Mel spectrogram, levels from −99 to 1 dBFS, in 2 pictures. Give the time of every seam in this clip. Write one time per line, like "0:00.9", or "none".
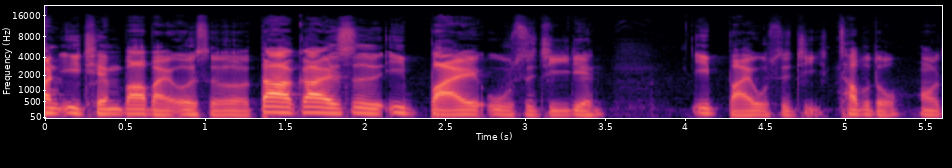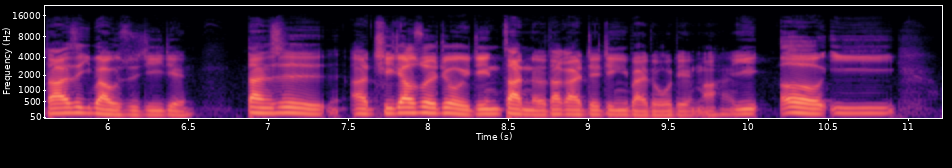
none

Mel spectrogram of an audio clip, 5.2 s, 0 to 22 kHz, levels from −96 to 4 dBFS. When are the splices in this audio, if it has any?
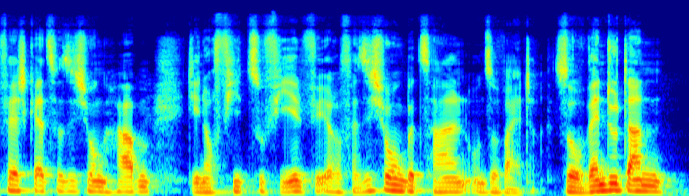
0:04.1

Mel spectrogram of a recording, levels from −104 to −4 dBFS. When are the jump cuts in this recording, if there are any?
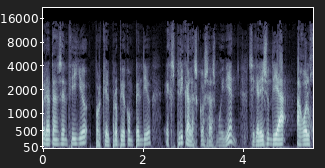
0:00.9
0:04.1

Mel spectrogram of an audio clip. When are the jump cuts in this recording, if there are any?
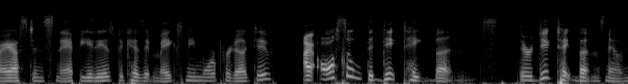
0:03.6

